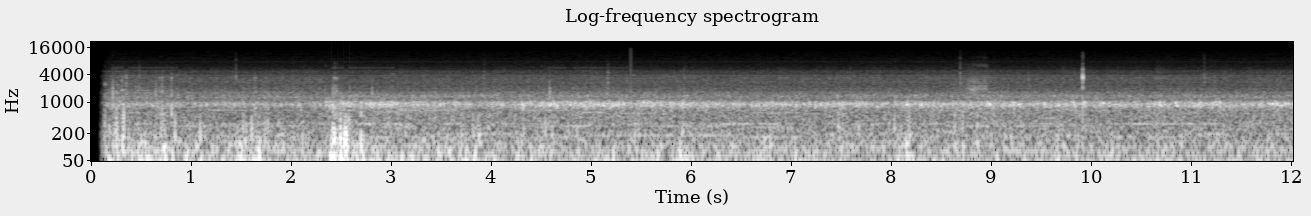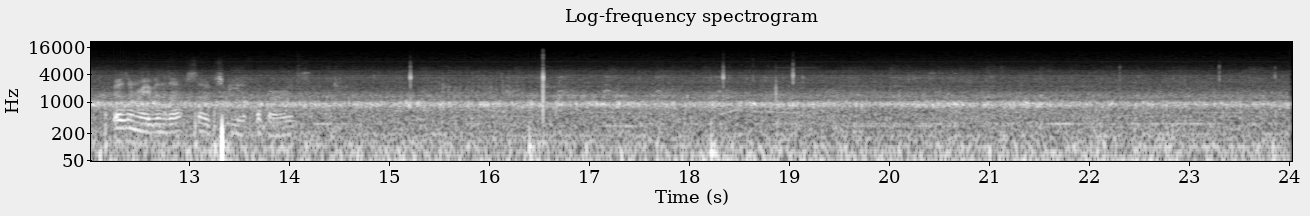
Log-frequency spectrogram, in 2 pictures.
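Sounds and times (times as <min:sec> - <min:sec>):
vehicle engine running: 0:00.1 - 0:24.0.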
